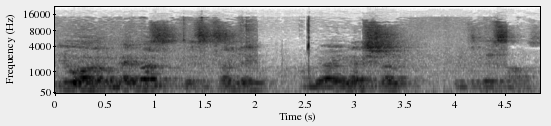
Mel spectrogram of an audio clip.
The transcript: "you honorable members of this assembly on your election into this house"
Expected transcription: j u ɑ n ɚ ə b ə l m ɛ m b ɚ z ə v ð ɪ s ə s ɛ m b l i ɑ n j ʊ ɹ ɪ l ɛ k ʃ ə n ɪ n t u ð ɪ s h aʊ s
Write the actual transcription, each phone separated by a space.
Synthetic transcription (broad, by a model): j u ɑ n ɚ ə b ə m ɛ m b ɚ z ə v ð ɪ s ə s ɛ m l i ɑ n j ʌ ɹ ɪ n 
